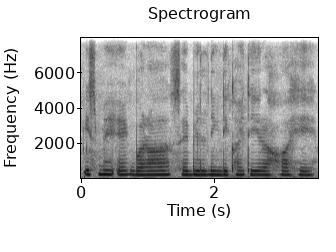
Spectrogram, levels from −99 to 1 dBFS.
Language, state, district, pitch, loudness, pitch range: Hindi, Arunachal Pradesh, Papum Pare, 215 Hz, -14 LUFS, 210-225 Hz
